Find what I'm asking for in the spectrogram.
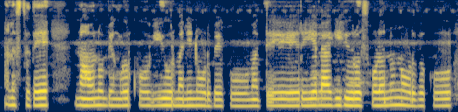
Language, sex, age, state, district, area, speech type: Kannada, female, 45-60, Karnataka, Bidar, rural, spontaneous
